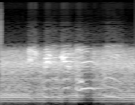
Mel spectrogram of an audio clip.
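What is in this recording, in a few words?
German aircraft damaged mood high, speech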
